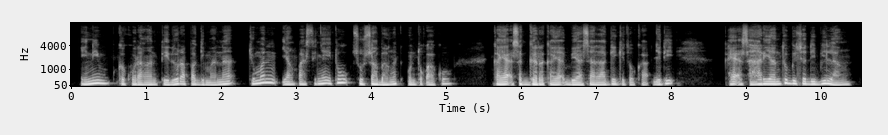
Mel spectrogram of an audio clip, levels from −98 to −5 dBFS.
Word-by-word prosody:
ini 165 +7 +3 0.2
kekurangan 120 -3 -1
tidur 120 +4 +1
apa 130 -2 -2
gimana 115 +6 -1 0.2
cuman 195 +7 +2
yang 125 0 0
pastinya 140 +5 -1
itu 205 +6 +1
susah 130 - +1
banget 120 +5 +1
untuk 115 -2 -3
aku 140 +6 -6 0.6
kayak 125 0 +3
segar 120 -1 +3
kayak 115 0 0
biasa 115 +1 +1
lagi 115 +3 0
gitu 115 -2 -5
Kak. 110 - -9
Jadi, 125 +7 -1 0.7
kayak 130 -1 0
seharian 130 +2 +4
tuh - - +4
bisa 150 -2 +2
dibilang 125 -4 +2
125 Hz, 150 wpm, -23 LUFS, 115-140 Hz, 0.7 s, seharian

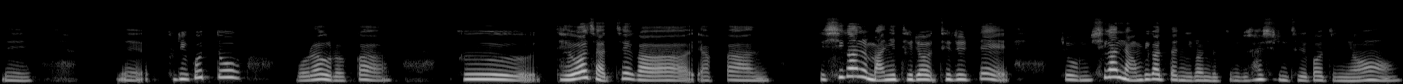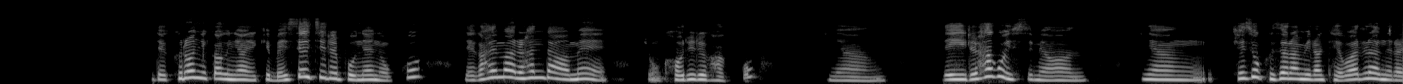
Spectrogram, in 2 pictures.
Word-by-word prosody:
네. 180 -5 -11 0.8
네. 190 +4 -9 0.2
그리고 245 +7 -2
또 330 -2 -1 0.5
뭐라 200 +6 -2
그럴까? 195 0 -5 0.7
그 235 -4 +3 0.2
대화 230 +8 +5
자체가 200 - -2
약간 190 0 -8 0.5
그 225 - -6
시간을 340 - +2
많이 220 0 +4
들여 225 0 +1
들일 230 -1 -1
때 250 -4 -3 0.5
좀 200 -3 -5
'시간 330 +11 +1
낭비 225 -1 +1
같다.'는 215 -4 -2
이런 180 0 -6
느낌도 170 +1 -12
사실은 220 0 -5
들거든요. 180 +1 -7 1.5
네 225 0 -3
그러니까 275 +2 +2
그냥 220 -2 +5
이렇게 210 +3 -4
메시지를 275 - +1
보내 220 -1 +2
놓고 215 - -3 0.4
내가 205 +1 -4
할 315 +6 +2
말을 315 -4 +4
한 310 0 +2
다음에 240 -6 +2 0.4
좀 - - -10
거리를 225 +1 +2
갖고 190 - -10 0.7
그냥 180 -3 -8 0.5
내 220 +2 +3
일을 230 +1 +5
하고 365 +4 +3
있으면 195 -6 -3 0.5
그냥 215 -3 0 0.3
계속 290 +5 +1
그 240 - +3
사람이랑 240 -4 +4
대화를 225 +5 +1
하느라 220 -7 +3
220 Hz, 230 characters per minute, -25 LUFS, 195-245 Hz, 1.5 s, 대화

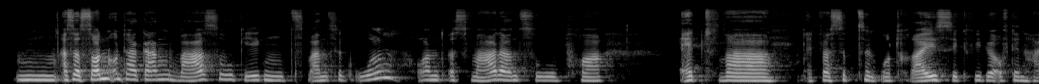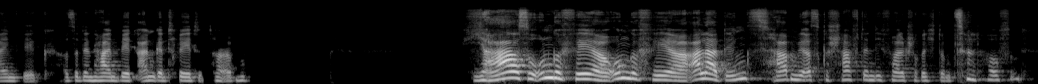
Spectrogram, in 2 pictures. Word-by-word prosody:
Hm, 205 -1 -1
also 210 +2 +1
Sonnenuntergang 220 -1 0
war 180 +4 0
so 225 0 -8
gegen 195 -2 -6
20:00 195 - -6 0.2
und 205 0 -6
es 200 0 -11
war 175 +3 -1
dann 200 -1 0
so, 185 -3 -9
puh, 175 0 -5 0.8
etwa 175 -2 -1 0.3
etwa 165 +3 -6
17:30, 185 -1 -4
wie 195 -1 -8
wir 180 - -4
auf 185 - -11
den 175 -4 -7
Heimweg 160 0 -10
also 170 +2 -10
den 175 -1 -3
Heimweg 175 -2 -1
angetretet 175 0 -3
haben. 175 +1 -8 2.2
Ja, 220 +11 +9
so 270 -5 +2
ungefähr, 255 -9 +6
ungefähr. 225 - +4
Allerdings 260 +3 +3
haben 215 +2 +1
wir 200 - -1
es 200 0 -6
geschafft, 210 +2 -6
in 205 -1 -4
die 200 - -7
falsche 185 -2 -7
Richtung 175 -1 -10
zu 235 +9 -3
laufen. 205 +4 -10
195 Hz, 120 wpm, -23 LUFS, 180-215 Hz, 2.2 s, Ja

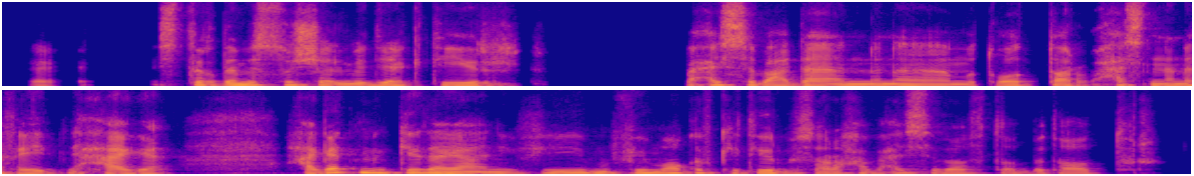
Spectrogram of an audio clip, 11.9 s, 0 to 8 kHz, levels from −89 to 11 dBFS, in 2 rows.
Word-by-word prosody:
آآ، 115 -1 -9 0.5
استخدام 135 +1 +3
الsocial 135 -2 +2
media 120 -1 +2
كتير. 115 -3 -3 0.8
باحس 140 +2 +3
بعدها 120 0 +2
إن 115 0 +1
أنا 110 -2 0
متوتر، 115 +1 -2
وحاسس 125 +6 -1
إن 120 - -1
أنا 120 0 0
فايتني 115 +1 -3
حاجة، 115 -3 +1 0.5
حاجات 180 +2 +3
من 160 -5 +4
كده 155 -1 +3
يعني. 120 -4 +1
في 145 +5 -2
م 135 -2 -1
في 135 +2 -3
مواقف 140 -1 0
كتير 130 0 -1
بصراحة 120 0 -5
باحس 125 +3 -5
بيها 115 0 -3
في 120 +1 -14
ت 120 - -13
بتوتر. 110 -1 -9
120 Hz, 150 wpm, -23 LUFS, 115-135 Hz, 0.8 s, من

